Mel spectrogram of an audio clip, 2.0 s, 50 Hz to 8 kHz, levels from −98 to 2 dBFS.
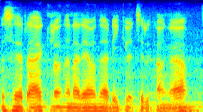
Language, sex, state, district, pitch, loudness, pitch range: Tamil, male, Tamil Nadu, Namakkal, 90 Hz, -17 LUFS, 90-95 Hz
